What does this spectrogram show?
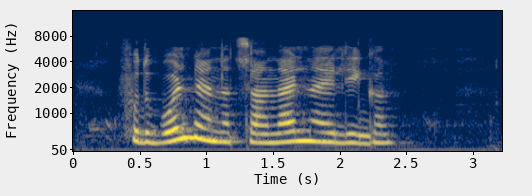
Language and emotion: Russian, neutral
